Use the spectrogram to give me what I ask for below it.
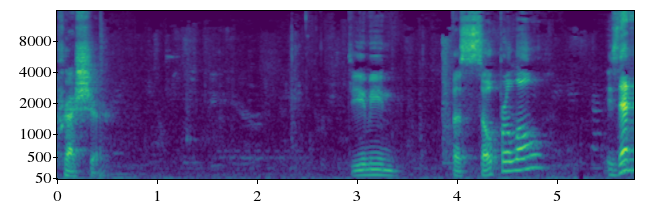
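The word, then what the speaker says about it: bisoprolol: and are you on any medications I'm on basololo for my blood pressure do you mean the soprolol is that how you say that yep anything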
